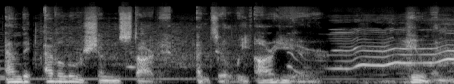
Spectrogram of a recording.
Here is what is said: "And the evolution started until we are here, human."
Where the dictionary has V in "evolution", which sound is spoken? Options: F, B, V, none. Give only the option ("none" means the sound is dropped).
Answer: V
